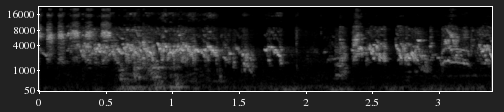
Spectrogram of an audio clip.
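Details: Budgerigars of a breeding pair chirp in fast, twittering bursts of high scratchy notes, with a short quiet gap midway and faint low thumps.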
